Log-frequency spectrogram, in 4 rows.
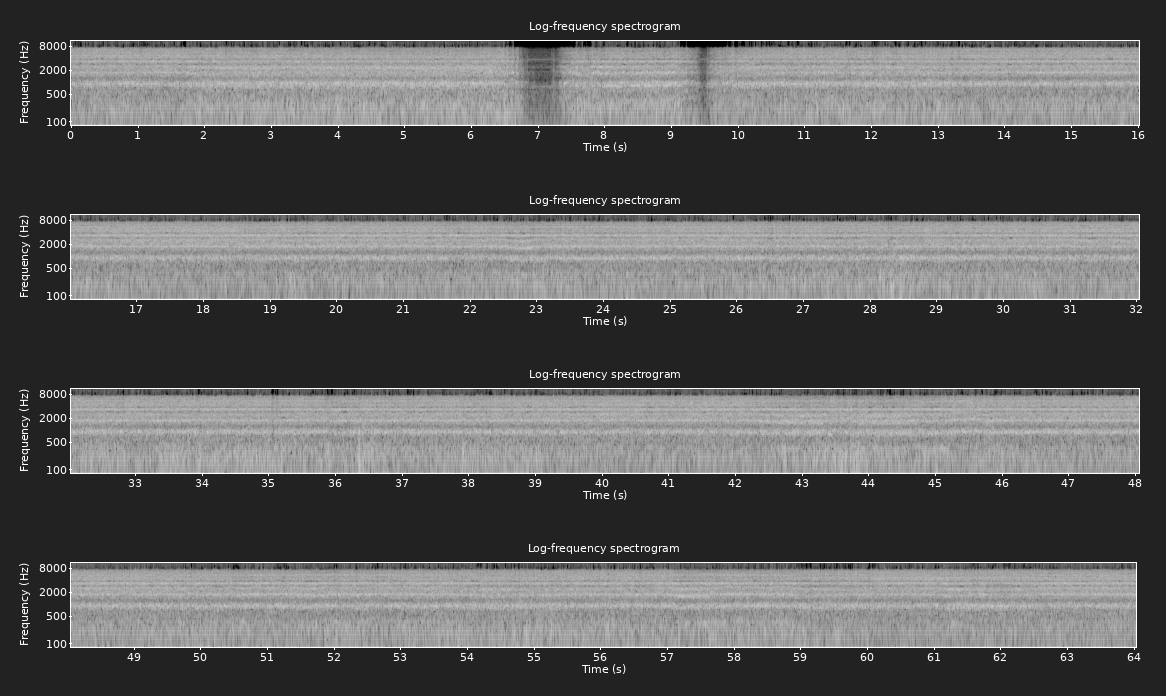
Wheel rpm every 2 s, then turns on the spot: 230, 210, 210, 110, 150, 220, 230, 230, 230, 230, 230, 230, 230, 230, 230, 230, 230, 240, 230, 230, 230, 210, 220, 230, 230, 230, 230, 230, 230, 230, 230, 230.
8-10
